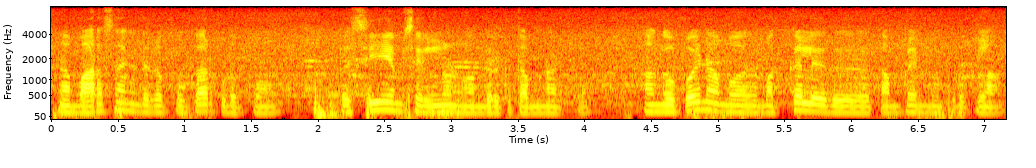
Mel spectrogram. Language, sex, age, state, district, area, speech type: Tamil, male, 18-30, Tamil Nadu, Tiruvannamalai, urban, spontaneous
